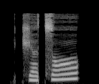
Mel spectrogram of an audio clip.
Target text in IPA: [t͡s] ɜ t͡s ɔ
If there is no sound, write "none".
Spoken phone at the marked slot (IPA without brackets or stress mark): t͡ʃ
